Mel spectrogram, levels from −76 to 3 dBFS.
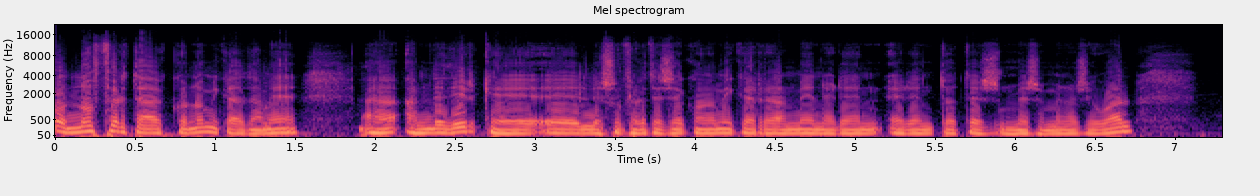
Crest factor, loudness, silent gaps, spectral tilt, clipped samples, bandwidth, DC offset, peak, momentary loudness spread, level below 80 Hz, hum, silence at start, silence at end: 8 dB; -19 LUFS; none; -6.5 dB/octave; under 0.1%; 14.5 kHz; 0.6%; -12 dBFS; 3 LU; -36 dBFS; none; 0 s; 0 s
